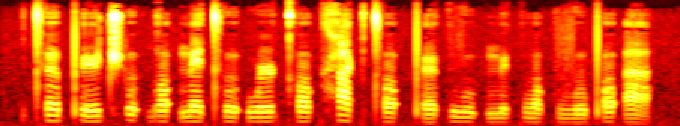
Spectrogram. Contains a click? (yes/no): no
